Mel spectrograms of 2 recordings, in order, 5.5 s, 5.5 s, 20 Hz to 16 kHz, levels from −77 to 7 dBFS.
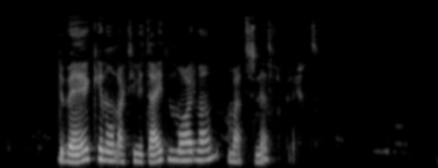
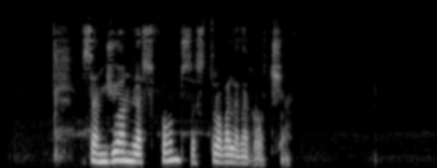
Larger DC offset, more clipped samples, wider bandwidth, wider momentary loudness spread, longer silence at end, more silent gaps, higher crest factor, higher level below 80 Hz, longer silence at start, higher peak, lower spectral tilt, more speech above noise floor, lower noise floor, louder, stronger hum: neither; neither; first, 11.5 kHz vs 9.4 kHz; about the same, 21 LU vs 23 LU; second, 1.55 s vs 1.85 s; neither; about the same, 20 dB vs 20 dB; second, -82 dBFS vs -70 dBFS; about the same, 0.7 s vs 0.65 s; second, -12 dBFS vs -2 dBFS; about the same, -5.5 dB/octave vs -6.5 dB/octave; second, 44 dB vs 51 dB; about the same, -72 dBFS vs -69 dBFS; second, -29 LUFS vs -19 LUFS; neither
